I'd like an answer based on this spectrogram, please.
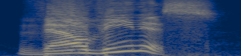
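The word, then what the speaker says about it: Val Venis: get a vignette for Val Venus rhymes with penis new uh new character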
